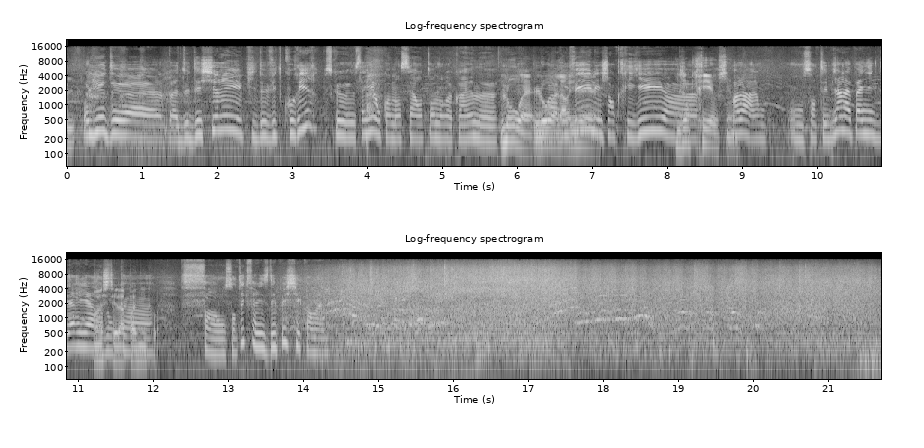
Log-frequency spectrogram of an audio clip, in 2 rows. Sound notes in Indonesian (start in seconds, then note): 13.9 suara gelombang tsunami; 14.3 suara kepanikan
